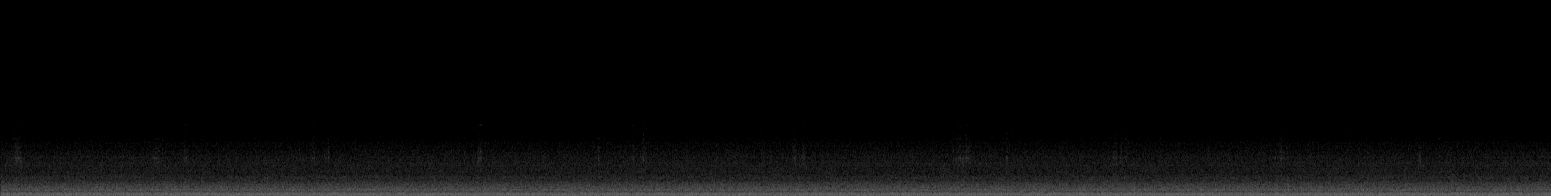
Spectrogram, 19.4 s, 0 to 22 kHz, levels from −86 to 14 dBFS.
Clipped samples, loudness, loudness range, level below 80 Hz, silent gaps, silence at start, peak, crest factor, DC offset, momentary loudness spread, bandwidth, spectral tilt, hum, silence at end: under 0.1%; -48 LUFS; 0 LU; -56 dBFS; none; 0 s; -34 dBFS; 12 dB; under 0.1%; 1 LU; 16 kHz; -6.5 dB/octave; none; 0 s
